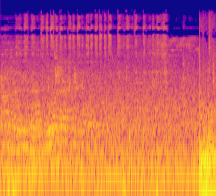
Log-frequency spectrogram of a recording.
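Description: Faint scratching and rubbing with light ticks, over faint voices.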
